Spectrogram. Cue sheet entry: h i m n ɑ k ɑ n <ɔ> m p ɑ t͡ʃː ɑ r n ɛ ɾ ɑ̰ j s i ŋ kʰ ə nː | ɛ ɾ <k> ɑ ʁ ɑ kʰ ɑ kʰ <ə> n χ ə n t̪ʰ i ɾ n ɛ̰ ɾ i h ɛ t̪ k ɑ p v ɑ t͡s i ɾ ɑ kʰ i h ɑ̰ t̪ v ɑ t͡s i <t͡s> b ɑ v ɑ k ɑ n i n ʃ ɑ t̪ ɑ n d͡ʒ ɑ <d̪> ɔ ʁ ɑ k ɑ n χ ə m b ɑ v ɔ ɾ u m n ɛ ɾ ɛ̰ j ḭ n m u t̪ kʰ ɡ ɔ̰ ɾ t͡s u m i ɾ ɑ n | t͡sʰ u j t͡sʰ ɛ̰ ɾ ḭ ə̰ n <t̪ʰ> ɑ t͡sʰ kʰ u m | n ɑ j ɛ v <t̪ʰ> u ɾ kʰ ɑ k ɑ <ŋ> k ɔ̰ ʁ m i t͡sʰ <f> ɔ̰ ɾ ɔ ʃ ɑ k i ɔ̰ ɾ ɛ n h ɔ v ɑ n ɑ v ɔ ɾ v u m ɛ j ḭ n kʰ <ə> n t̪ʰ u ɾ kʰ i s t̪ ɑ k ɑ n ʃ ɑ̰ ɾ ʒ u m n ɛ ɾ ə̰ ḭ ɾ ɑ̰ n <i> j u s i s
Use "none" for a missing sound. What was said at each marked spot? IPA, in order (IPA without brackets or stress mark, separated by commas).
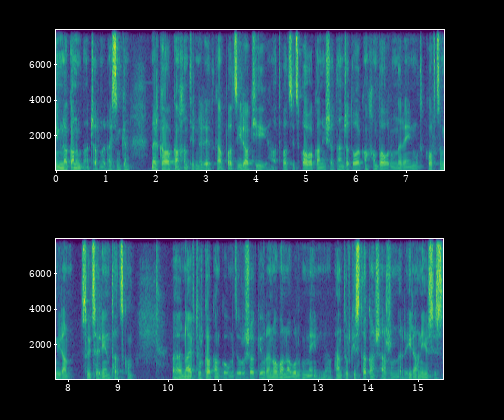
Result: u, kʰ, ɑ, t͡sʰ, t̪, t̪ʰ, t̪ʰ, n, v, ɑ, i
